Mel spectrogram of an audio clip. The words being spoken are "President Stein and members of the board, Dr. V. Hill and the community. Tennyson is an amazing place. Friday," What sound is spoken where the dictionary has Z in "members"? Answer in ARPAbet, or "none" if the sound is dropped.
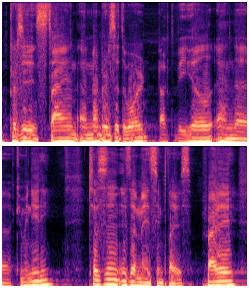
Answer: Z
